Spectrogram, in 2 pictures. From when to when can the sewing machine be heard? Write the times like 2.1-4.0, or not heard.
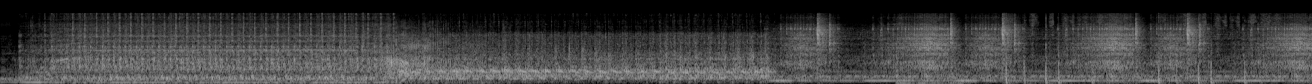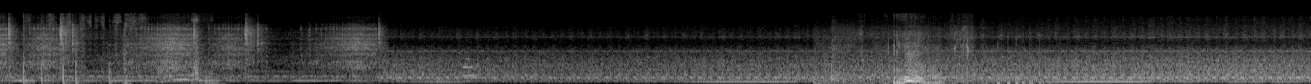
0.0-26.1.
